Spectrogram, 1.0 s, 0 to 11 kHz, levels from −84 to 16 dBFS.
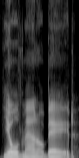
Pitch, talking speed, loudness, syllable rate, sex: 95 Hz, 245 wpm, -15 LUFS, 5.7 syllables/s, male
